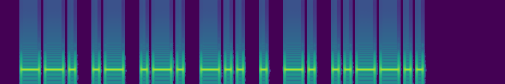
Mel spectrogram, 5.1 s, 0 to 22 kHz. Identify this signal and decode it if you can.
Morse code, heard as a keyed tone, about 19 wpm, 700 Hz. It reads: GARDEN?
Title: Sentences from Top 700 Words 20wpm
